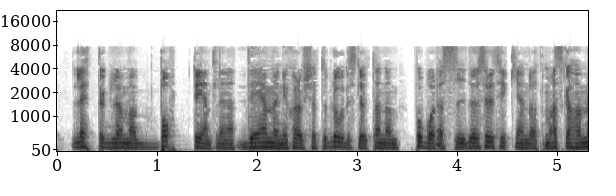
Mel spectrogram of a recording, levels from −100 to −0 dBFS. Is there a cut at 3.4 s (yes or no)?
yes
